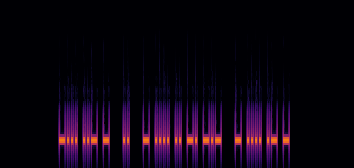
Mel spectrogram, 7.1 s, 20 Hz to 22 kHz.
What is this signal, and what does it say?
Morse code, heard as a keyed tone, about 30 wpm, 700 Hz. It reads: BUT I THINK THAT
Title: Sets of 4 Words 30wpm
